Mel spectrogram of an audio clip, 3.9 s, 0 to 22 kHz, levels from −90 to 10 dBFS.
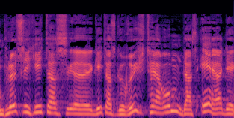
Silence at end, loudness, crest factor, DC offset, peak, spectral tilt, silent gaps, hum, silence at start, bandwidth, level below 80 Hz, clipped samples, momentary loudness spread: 0 s; -17 LUFS; 16 dB; under 0.1%; -2 dBFS; -4.5 dB/octave; none; none; 0 s; 13.5 kHz; -62 dBFS; under 0.1%; 3 LU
